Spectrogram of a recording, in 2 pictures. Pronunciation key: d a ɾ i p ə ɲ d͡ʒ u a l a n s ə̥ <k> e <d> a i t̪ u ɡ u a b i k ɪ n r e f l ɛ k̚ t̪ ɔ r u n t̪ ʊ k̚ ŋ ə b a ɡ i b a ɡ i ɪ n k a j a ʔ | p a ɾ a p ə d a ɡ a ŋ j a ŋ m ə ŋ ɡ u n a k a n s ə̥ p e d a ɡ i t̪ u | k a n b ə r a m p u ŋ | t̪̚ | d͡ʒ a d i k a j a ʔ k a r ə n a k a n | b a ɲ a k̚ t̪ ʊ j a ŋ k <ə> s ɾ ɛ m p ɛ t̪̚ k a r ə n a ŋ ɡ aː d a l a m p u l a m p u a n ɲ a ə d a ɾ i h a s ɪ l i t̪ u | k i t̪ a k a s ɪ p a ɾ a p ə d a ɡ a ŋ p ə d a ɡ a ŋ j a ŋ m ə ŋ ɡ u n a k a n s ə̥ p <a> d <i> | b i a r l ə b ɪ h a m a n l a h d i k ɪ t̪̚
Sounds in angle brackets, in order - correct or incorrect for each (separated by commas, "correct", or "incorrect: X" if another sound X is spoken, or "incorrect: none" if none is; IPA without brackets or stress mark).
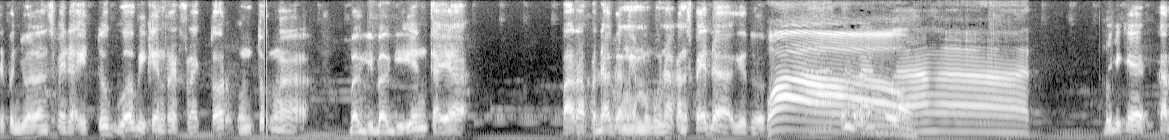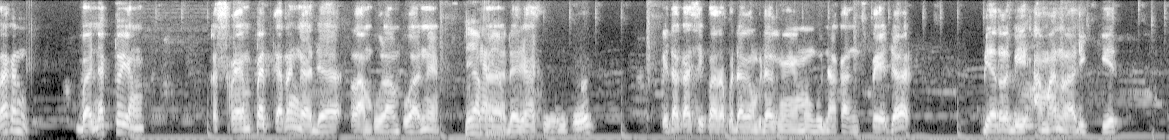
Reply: incorrect: p, correct, correct, incorrect: e, incorrect: a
